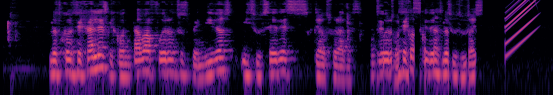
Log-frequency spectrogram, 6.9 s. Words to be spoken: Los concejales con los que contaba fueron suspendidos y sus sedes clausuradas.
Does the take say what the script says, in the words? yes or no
no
